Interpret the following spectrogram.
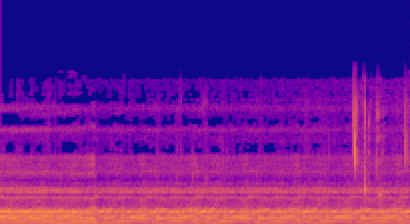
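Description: A man reciting the Quran in melodic tajweed style, holding one long steady note on a single pitch through a microphone, the drawn-out end of a verse.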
